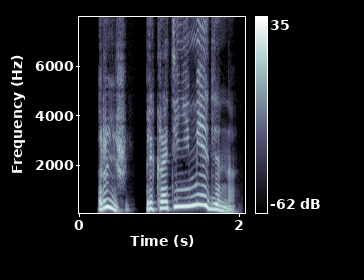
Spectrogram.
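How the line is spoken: Group shrieking. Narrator (Russian): визжали мы

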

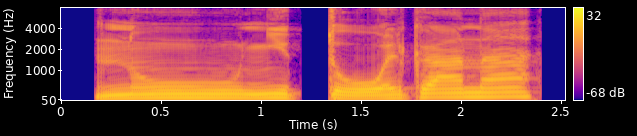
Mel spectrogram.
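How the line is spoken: Drawling. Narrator (Russian): протянул Тепик

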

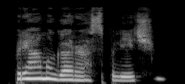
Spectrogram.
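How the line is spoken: Sighing. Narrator (Russian): вздохнула Звонарева

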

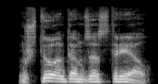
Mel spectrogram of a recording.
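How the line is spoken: Grumpy bark. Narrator (Russian): рявкнул ворчун

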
